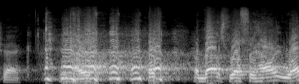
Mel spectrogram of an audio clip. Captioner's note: laughter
